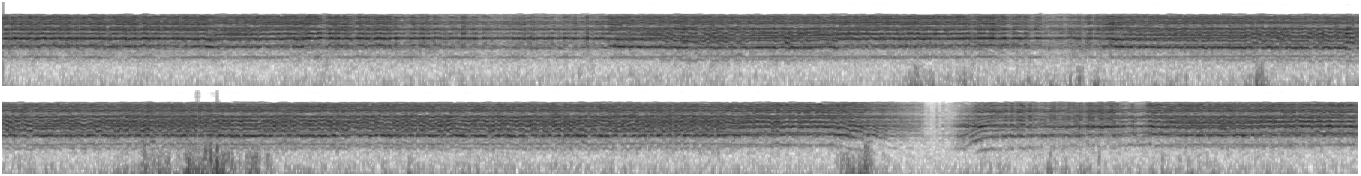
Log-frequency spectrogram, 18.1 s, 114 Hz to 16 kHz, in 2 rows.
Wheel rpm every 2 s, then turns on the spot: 160, 160, 160, 160, 160, 160, 160, 100, 150.
none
